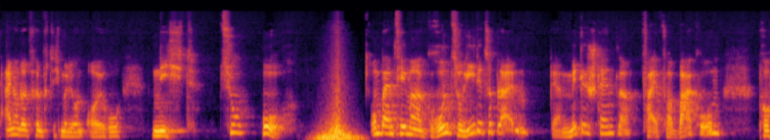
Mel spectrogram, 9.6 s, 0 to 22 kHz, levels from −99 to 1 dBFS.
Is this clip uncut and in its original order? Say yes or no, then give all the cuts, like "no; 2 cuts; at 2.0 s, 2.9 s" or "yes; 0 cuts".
yes; 0 cuts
